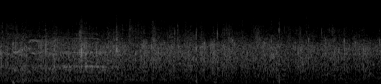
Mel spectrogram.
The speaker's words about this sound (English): hang on, you get to clap in a second.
